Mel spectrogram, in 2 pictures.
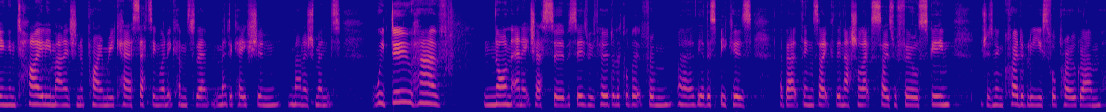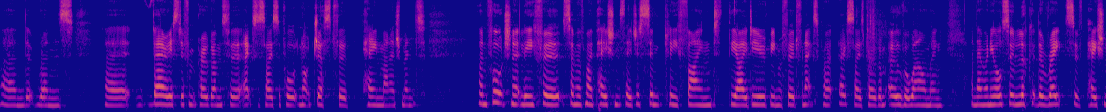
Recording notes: The Chronic Pain Policy Coalition brought together some of Wales’s leading pain experts at the home of the Welsh parliament (or Senedd Cymru) in Cardiff. Recorded live at the event. Where clinicians, academics, policy-makers and people living with pain came together.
